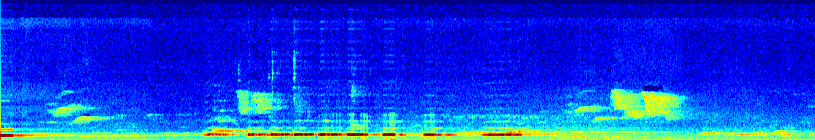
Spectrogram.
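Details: Champion Bangkok zebra dove voice used to lure other zebra doves: a soft opening note, then a run of steady mellow coos broken into short pulses, fading out, over faint background noise.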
